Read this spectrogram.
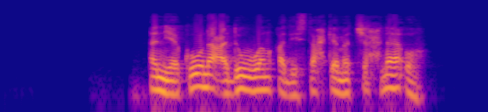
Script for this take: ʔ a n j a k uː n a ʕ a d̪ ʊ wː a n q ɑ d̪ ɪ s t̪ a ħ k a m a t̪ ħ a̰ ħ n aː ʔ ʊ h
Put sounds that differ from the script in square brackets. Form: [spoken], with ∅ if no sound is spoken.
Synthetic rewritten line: ʔ a n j a k uː n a ʕ a d̪ ʊ wː a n q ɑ d̪ ɪ s t̪ a ħ k a m a t̪ [ʃ] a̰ ħ n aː ʔ ʊ h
